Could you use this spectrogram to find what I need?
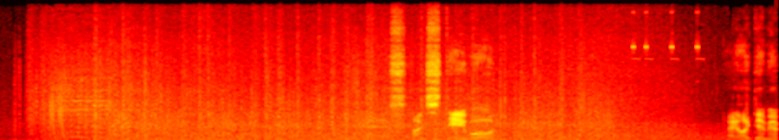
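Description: A laser beam blasts a vehicle with a deep, steady rumbling roar.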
